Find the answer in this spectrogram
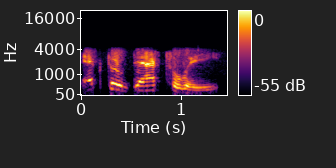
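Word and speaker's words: ectrodactyly: I got their confidence now how did you pronounce the uh the disorder itself again sorry it's called Ecto dactyly and what it is is a dis it's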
